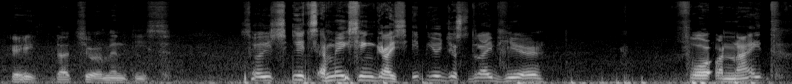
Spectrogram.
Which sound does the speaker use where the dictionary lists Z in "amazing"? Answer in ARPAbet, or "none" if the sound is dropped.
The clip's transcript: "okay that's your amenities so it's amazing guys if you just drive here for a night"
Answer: S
